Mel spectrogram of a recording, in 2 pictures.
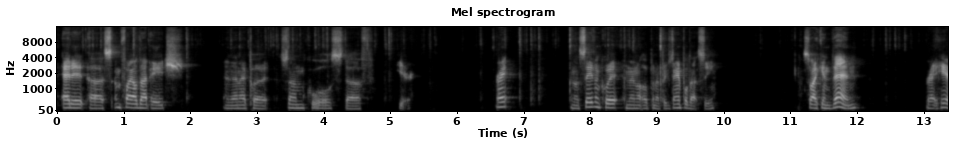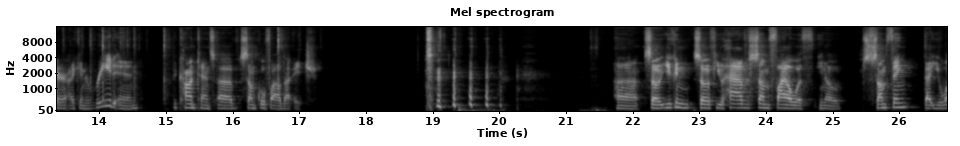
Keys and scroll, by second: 0.0-9.1 typing, 6.5 Escape, 10.4-15.4 typing, 16.6 Return, 16.6 typing.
